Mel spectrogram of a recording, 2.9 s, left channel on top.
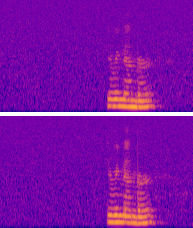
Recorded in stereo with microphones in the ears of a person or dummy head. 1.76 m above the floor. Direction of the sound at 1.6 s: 35° right (ahead or behind).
